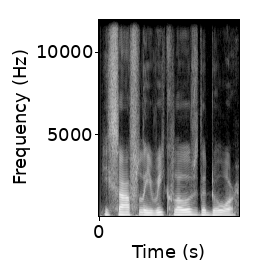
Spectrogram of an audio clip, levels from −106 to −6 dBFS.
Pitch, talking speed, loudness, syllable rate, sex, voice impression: 130 Hz, 140 wpm, -16 LUFS, 4.0 syllables/s, male, masculine, adult-like, tensed, powerful, bright, halting, slightly raspy, mature, friendly, wild, lively, slightly intense, slightly sharp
